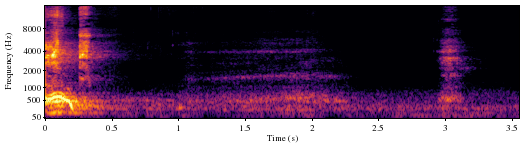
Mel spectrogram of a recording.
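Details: Allergy sneeze attack: a loud sneeze burst, then a quieter nasal sniff or second sneeze; allergic sneezing.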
